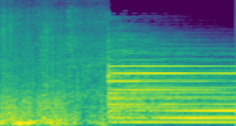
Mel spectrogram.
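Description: Wind rumbling on the microphone for about a second, then a sudden, sustained bell-like chime with many ringing overtones starts and holds steady: the opening note of an end-card music sting.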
